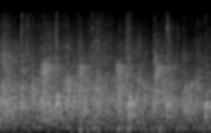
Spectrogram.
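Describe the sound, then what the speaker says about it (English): Audience applause at a Saturday morning event session, a steady, dense wash of many hands clapping together that holds evenly throughout, with no voices heard over it. "give them a round of applause"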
